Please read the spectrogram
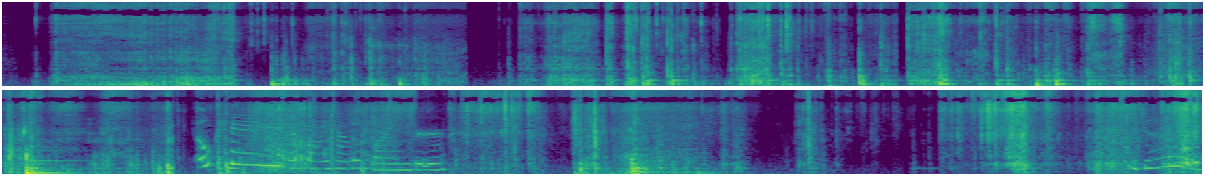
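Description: A cardboard shipping box being opened by hand: packing tape tearing, cardboard flaps scraping and rustling, with a sharp thump near the middle. Plastic bubble wrap crinkles around the ring binder inside.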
